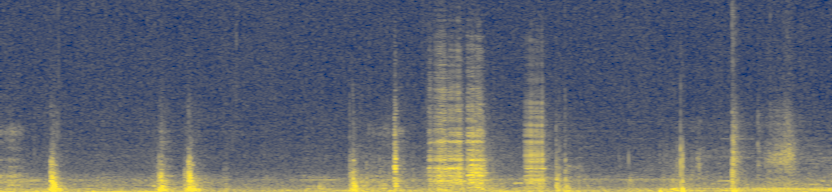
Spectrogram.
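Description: Chevrolet Celta door window glass being handled: a few sharp knocks and clicks, with a short scraping rub of glass against the door channel about four to five seconds in. The glass is faulty and has slipped out of its rubber channel.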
